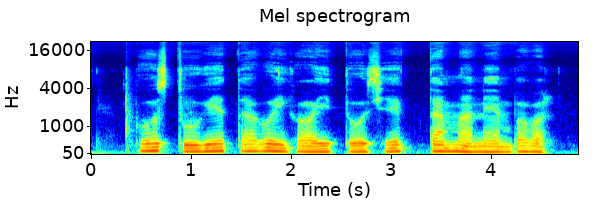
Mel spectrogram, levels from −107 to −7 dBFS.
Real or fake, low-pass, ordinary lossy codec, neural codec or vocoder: real; none; none; none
